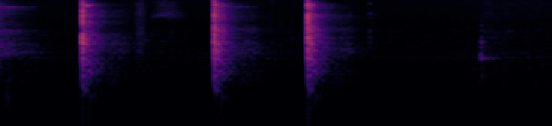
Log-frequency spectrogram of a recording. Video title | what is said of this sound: L'archéologie du paysage sonore : recréer les sons du passé - Natures sonores | donc on est bien sur du fer vous entendez ça sonne mat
